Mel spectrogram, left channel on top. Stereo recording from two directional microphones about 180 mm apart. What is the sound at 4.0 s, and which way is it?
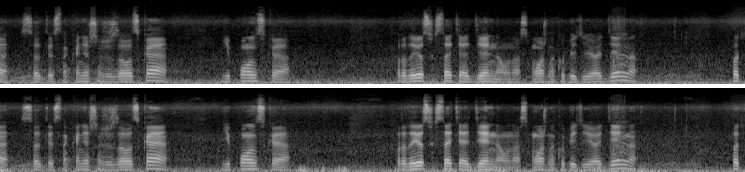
Speech, centre (ahead or behind).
